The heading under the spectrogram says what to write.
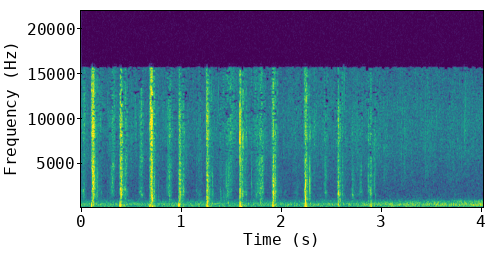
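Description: Quick, evenly spaced running footsteps of a person running toward an entrance gate, about nine or ten sharp impacts at a brisk pace, then fading out as the runner moves away.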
